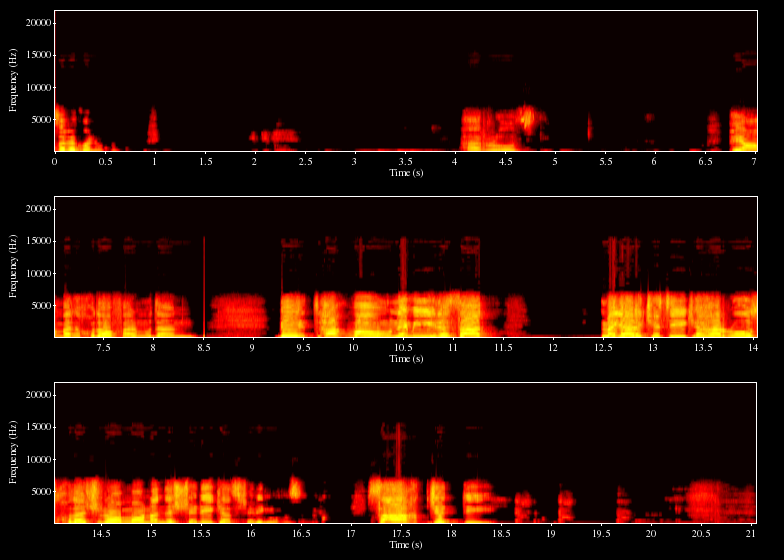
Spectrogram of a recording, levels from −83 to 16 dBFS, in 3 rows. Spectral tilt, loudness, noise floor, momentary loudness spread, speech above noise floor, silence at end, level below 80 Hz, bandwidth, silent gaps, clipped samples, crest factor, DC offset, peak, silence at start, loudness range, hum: -3.5 dB/octave; -12 LUFS; -69 dBFS; 14 LU; 57 dB; 2.65 s; -42 dBFS; 7.4 kHz; 1.78-1.90 s, 16.83-16.97 s; under 0.1%; 14 dB; under 0.1%; -2 dBFS; 0 s; 15 LU; none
